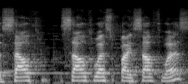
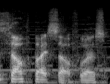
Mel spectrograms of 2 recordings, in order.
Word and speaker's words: South by Southwest: Today we're going to be talking about the Sonic Anniversary Panel at the Southwest by Southwest. Is that what is how you say it? South by Southwest.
